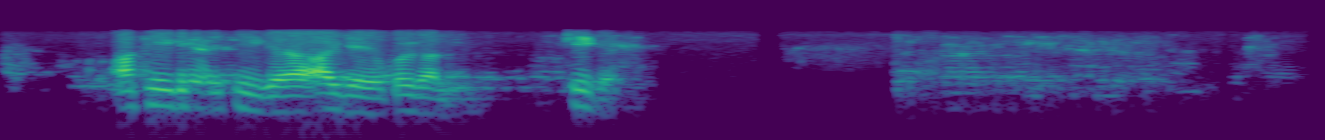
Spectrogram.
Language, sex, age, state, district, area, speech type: Dogri, male, 18-30, Jammu and Kashmir, Reasi, rural, conversation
